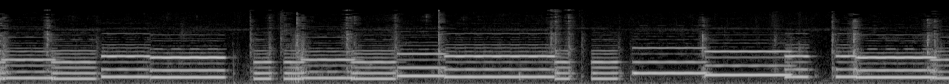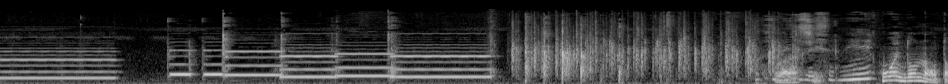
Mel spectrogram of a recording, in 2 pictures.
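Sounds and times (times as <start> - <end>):
Casio MT-20 keyboard playing on its pipe organ voice: 0.0 - 14.6
clapping: 14.4 - 17.6
speech: 17.8 - 18.9.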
